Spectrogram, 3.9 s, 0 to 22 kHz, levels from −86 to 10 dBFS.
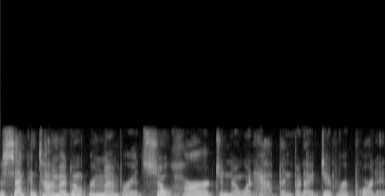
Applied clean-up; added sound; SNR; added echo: none; Dog; 17 dB; none.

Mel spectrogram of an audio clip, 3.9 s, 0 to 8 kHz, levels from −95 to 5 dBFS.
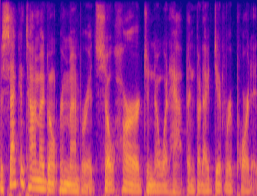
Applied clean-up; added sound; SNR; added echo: neural separator model SepFormer DNS4.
